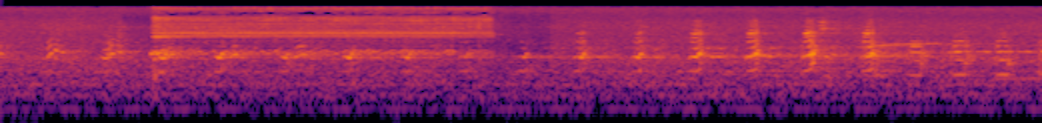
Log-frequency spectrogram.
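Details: Morning flock of wild turkeys arriving as a male displays; rapid string of short, clipped rattling notes repeated about three to four per second, growing louder toward the end, with a brief high electronic whine early on.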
